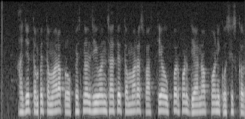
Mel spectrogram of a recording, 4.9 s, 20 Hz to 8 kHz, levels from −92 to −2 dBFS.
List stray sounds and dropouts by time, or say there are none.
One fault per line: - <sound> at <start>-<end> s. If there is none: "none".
- dropout at 0.8-0.8 s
